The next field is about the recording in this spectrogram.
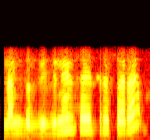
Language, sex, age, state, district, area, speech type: Kannada, female, 45-60, Karnataka, Vijayapura, rural, conversation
